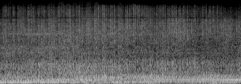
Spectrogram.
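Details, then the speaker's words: Roots-blown Ford Thunderbird driven in about 20°F winter cold. The engine runs lumpy and uneven under a steady drone, as if one cylinder is dropping out, and is called "already missing" and running terrible: an engine misfire with unknown cause. "the engine might be falling out oh this thing runs terrible"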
